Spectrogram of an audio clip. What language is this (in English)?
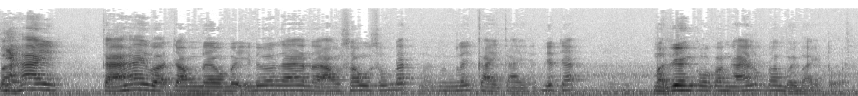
Vietnamese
